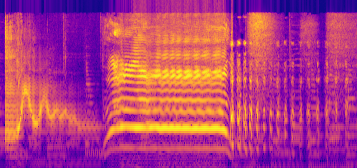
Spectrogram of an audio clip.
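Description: Cartoon comedy sound effects over background music: a wobbling boing right at the start, then a loud held tone that swoops up, holds for about a second and a half, and drops away.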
